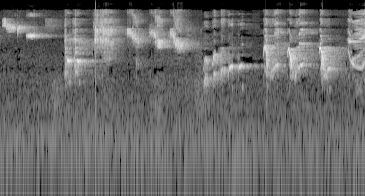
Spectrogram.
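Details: Plontang bird singing: a rapid, varied run of high chirps, sharp downslurred whistles and buzzy notes, packed closely with brief pauses, loud and clear with no other sounds.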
